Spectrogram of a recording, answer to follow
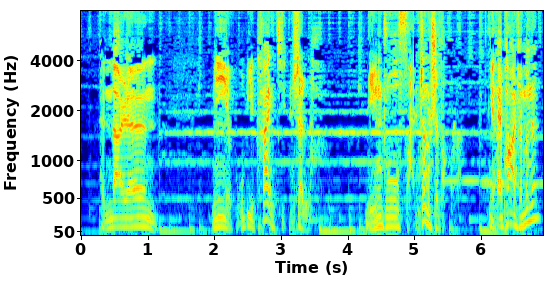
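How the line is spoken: Light laugh. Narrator (Chinese): 高世奇笑笑说

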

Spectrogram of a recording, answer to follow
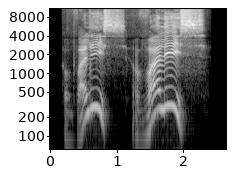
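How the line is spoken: Shouting. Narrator (Russian): хозяйка, хлопая в ладоши, закричала

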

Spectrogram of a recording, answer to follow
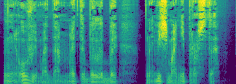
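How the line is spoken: Muttering. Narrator (Russian): пробормотал бельгиец

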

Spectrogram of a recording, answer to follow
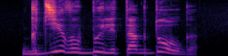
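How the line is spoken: Indignant. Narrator (Russian): Алена Мстиславична встретила меня возмущенно

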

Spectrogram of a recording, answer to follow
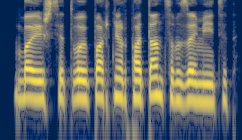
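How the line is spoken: Snorting smirk. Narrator (Russian): Хмыкнул он

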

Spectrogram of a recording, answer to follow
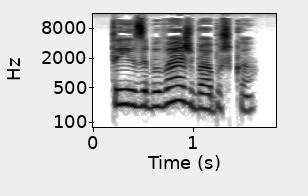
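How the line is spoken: Dry reply. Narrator (Russian): сухо отвечаю я

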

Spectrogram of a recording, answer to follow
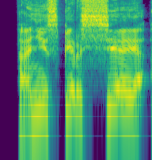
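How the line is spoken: Yelling. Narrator (Russian): орал я

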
